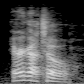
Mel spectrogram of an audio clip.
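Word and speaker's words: ありがとう: Arigato. Okay. Yes, thank you. Please feel free to correct me if I pronounce that wrong.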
